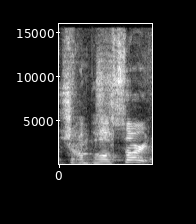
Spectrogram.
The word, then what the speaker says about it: Jean-Paul Sartre: I'm not a Jean-Paul Sartre.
